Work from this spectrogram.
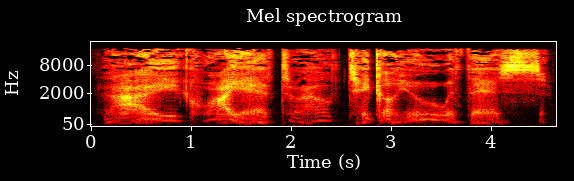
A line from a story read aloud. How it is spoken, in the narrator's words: he hissed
